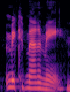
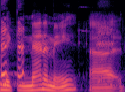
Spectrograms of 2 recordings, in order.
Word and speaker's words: McManamy: And Anna, I don't want to butcher your last name like I did just previously, but how do you say your name properly? – It is McManamy. – McManamy. Anna McManamy. – Close. McManamy.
